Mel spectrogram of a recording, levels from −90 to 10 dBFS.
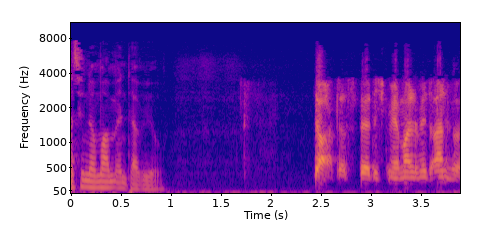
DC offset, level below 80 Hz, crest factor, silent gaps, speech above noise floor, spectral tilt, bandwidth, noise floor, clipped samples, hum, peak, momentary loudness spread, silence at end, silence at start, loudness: under 0.1%; -54 dBFS; 22 dB; none; 28 dB; -4.5 dB/octave; 8 kHz; -56 dBFS; under 0.1%; none; -6 dBFS; 14 LU; 0 s; 0 s; -26 LUFS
